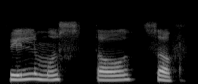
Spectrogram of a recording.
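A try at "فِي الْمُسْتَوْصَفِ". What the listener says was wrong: तौसफी, फी आ गया ना, फी आ गया ना तो या फा के नीचे जेर आ जाएगी, फिल मुस्तौसफी मुरक्कब जारी बन जाएगा, ठीक है ना।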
